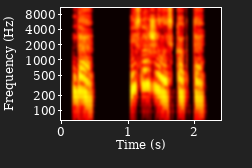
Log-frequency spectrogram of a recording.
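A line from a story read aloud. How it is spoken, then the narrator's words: Sad. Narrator (Russian): грустно проговорила она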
